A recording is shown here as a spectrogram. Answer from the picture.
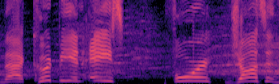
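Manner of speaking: loud, high, slowed shout; excited shout. Real, not acted. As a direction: yell the ace call. Possible ace, live call.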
